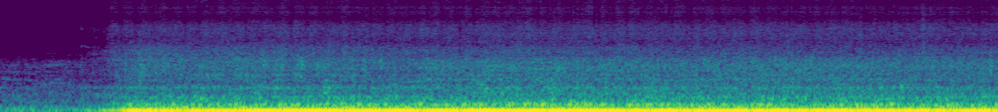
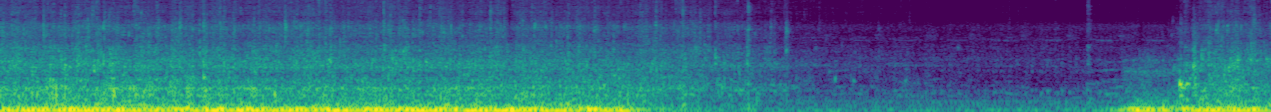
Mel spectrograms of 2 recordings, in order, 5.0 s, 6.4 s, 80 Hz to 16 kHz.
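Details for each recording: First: Washing machine with a newly fitted replacement 150 W drive motor and 10 µF capacitor: loud, steady low hum with no rise or fall; motor running noisily. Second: Newly installed replacement 150 W washing machine wash motor (10 µF capacitor), replacing a noisy old one, tested with water: deep steady hum about three seconds, pauses, restarts smoothly, no grinding or rattle; wash motor working normally.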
